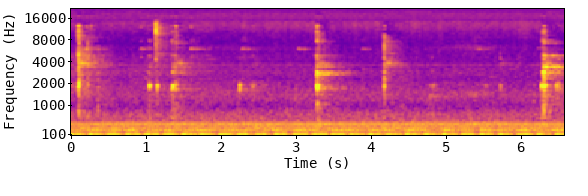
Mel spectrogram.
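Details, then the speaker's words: Replacement pull-chain switch in a ceiling fan light: sharp single clicks over a low hum as the chain is pulled, snapping positively. The old faulty switch made no click and just slid with friction. "the old one it would not make that clicky noise you would not hear it just you just see the friction sliding back and forth so that's how i knew that it was not functioning properly"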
